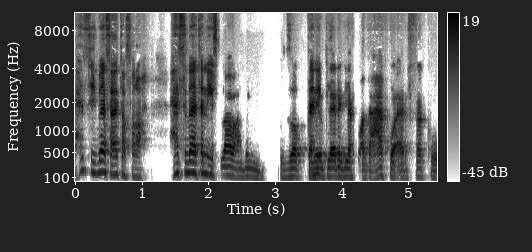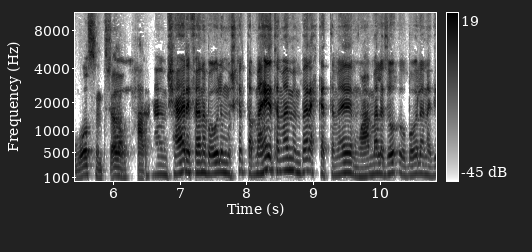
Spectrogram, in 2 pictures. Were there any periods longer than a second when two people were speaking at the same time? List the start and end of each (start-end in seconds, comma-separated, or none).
none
